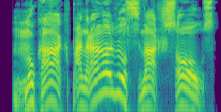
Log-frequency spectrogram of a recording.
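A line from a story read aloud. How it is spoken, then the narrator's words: Bellowing. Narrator (Russian): взревел арканцлер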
